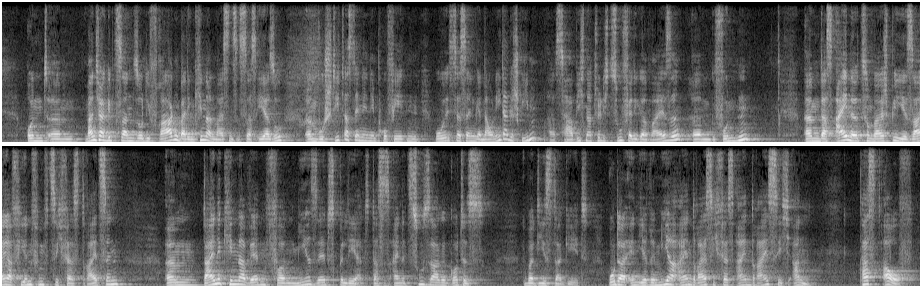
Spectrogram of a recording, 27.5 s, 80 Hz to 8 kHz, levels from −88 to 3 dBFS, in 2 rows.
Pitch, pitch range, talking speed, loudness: 150 Hz, 135-175 Hz, 160 wpm, -15 LUFS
